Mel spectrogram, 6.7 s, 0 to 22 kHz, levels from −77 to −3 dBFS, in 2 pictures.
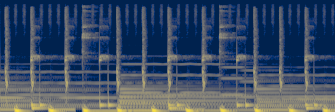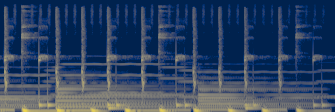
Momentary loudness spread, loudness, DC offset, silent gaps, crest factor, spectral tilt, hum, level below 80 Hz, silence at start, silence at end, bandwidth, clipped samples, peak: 10 LU; -21 LUFS; under 0.1%; none; 16 dB; -5.5 dB/octave; none; -20 dBFS; 0 s; 0.05 s; 18.5 kHz; under 0.1%; -4 dBFS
